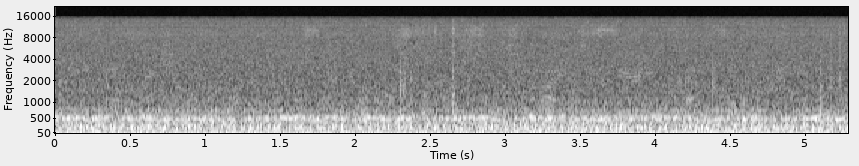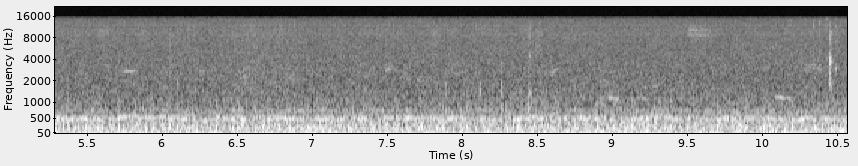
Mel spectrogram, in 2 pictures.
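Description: Steady low hum of an idling car engine, unchanging throughout.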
